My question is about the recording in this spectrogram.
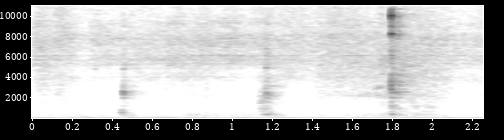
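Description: Faint close-up chewing of a soft curd pastry, with three small mouth clicks spaced roughly two-thirds of a second apart. The last click, near the end, is the loudest.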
